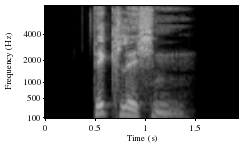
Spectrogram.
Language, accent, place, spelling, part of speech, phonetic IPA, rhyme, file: German, Germany, Berlin, dicklichen, adjective, [ˈdɪklɪçn̩], -ɪklɪçn̩, De-dicklichen.ogg
- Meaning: inflection of dicklich: 1. strong genitive masculine/neuter singular 2. weak/mixed genitive/dative all-gender singular 3. strong/weak/mixed accusative masculine singular 4. strong dative plural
